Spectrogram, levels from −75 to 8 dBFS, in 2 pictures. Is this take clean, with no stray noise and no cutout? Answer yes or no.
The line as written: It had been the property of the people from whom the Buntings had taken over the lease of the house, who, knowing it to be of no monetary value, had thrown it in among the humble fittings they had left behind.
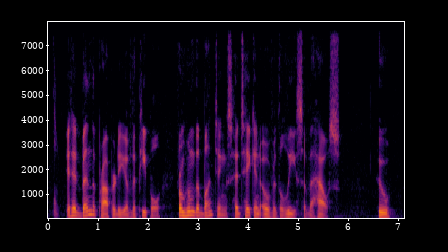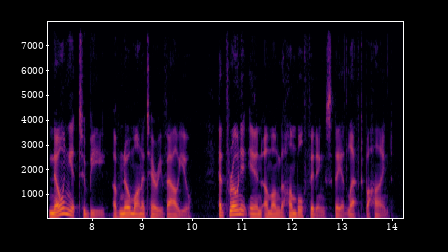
no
